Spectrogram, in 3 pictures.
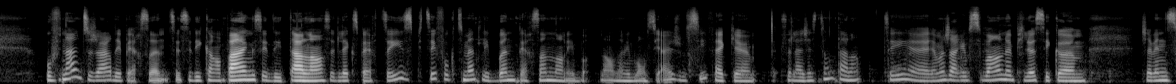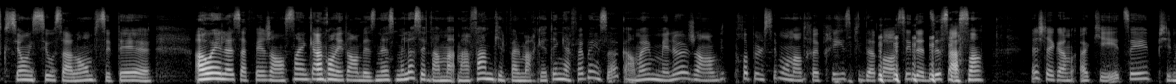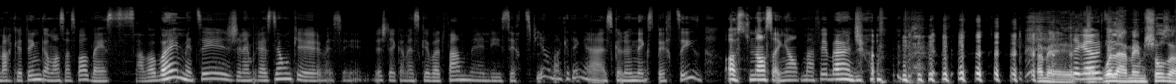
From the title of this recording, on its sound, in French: en direct de Stratégies PME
